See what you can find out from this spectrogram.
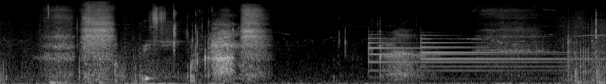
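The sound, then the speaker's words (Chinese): A building's main doorbell rings, sounding a sustained chiming tone for about two seconds. Before it come a few louder smacking, rustling noises. “大门铃被敲响”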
